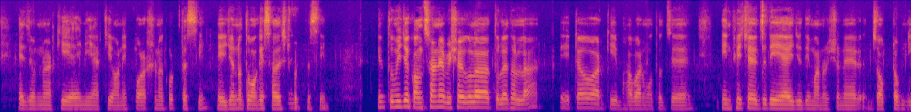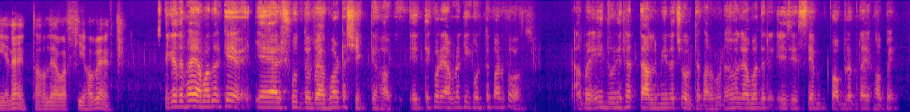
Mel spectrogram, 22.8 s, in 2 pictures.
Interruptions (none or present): none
